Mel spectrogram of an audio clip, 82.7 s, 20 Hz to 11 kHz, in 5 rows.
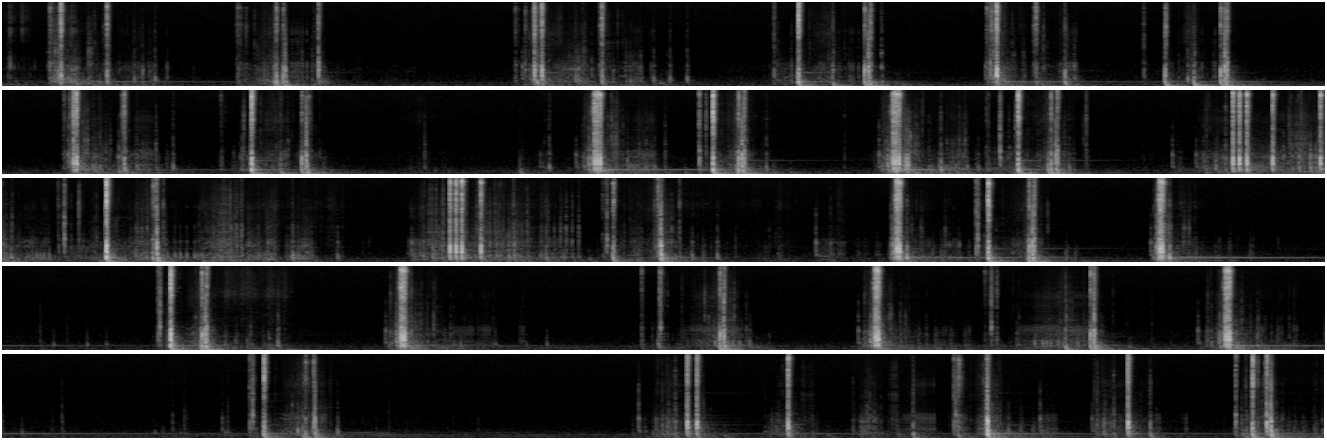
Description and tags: Clip featuring a Mercedes-Benz 190E-16V e-brake (or handbrake) being applied and released. Recorded with a Rode NTG2 about 1" away from the handle. Some handling noise and leather noise from the seat apparent.
e-brake, engine, benz, dyno, vehicle, car, vroom, ebrake, handbrake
